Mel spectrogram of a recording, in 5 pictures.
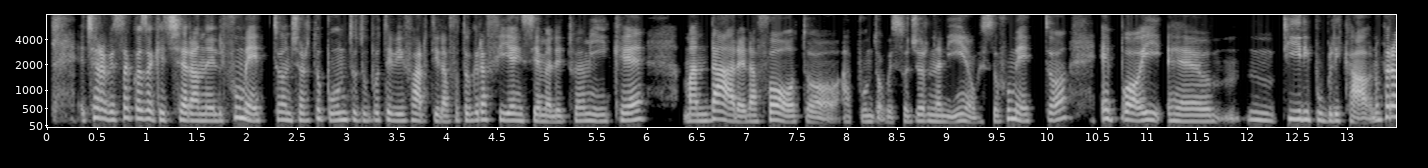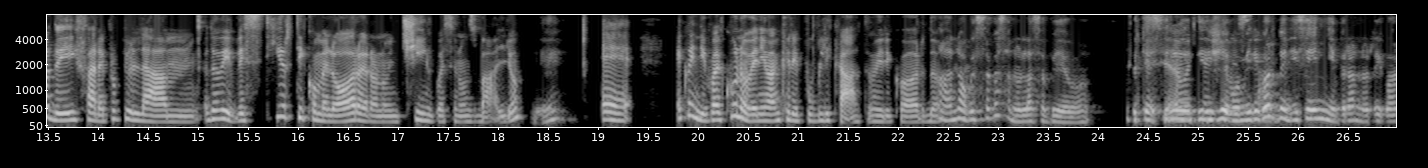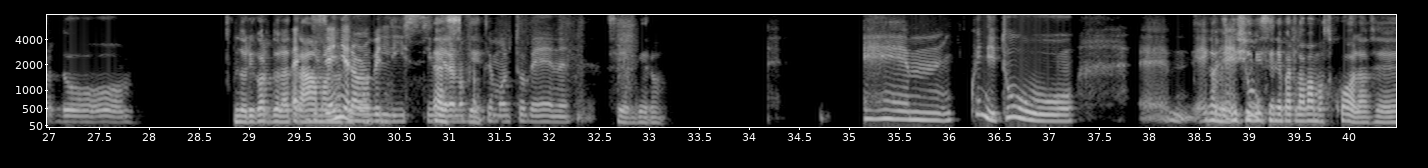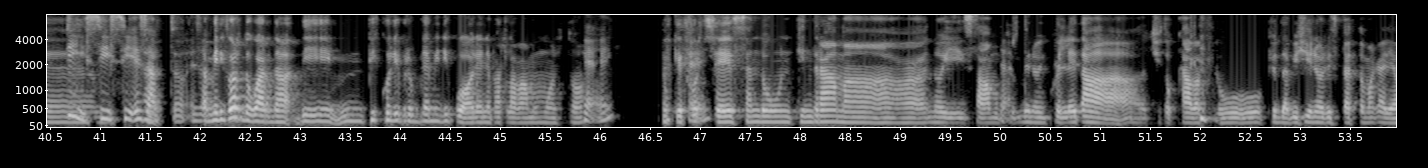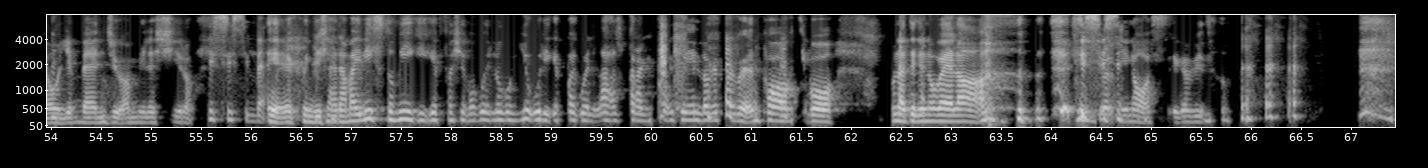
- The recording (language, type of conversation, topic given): Italian, podcast, Quali ricordi ti evocano le sigle televisive di quando eri piccolo?
- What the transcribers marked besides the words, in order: "proprio" said as "propio"; lip smack; lip smack; tapping; other background noise; drawn out: "ricordo"; drawn out: "tu"; "Okay" said as "kay"; giggle; chuckle; chuckle; other noise; chuckle; chuckle; sniff; chuckle; laughing while speaking: "dei giorni nostri, capito?"; laughing while speaking: "sì"; chuckle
